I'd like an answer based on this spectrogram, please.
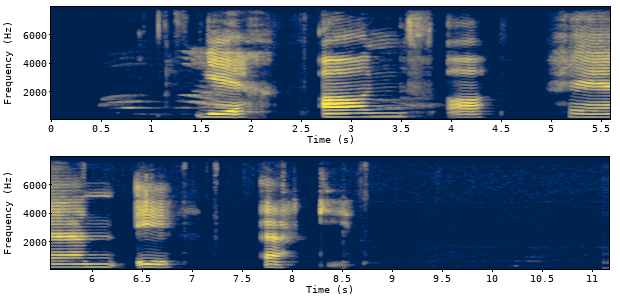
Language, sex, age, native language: Icelandic, male, 6, Icelandic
